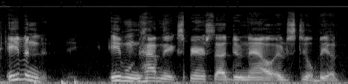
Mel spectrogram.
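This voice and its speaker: A man's voice: medium pitch, very animated, fast talker, noisy background. A middle-aged man, a ski patroller, telling stories in a casual interview, rambling with many fillers. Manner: rambling, many fillers, acts out quoted voices. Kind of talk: casual storytelling.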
